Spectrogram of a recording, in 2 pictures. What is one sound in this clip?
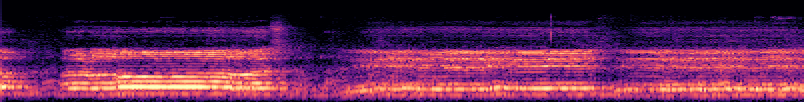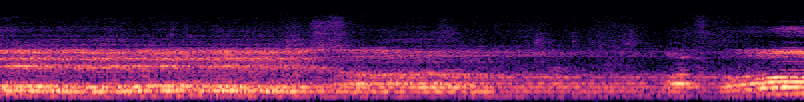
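Men chant together in a slow, sustained melody, echoing in a resonant hall.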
